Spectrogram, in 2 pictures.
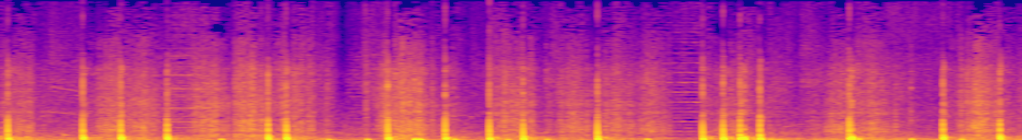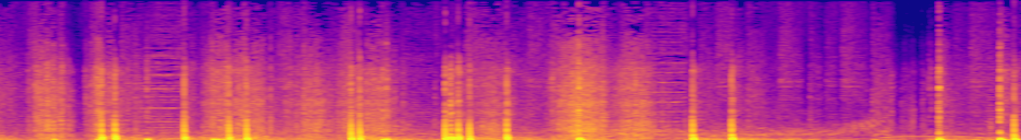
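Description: Aerial firework shells bursting overhead in a dense, irregular volley of bangs, many of them close together, with the loudest about twelve seconds in and a pair near the end.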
